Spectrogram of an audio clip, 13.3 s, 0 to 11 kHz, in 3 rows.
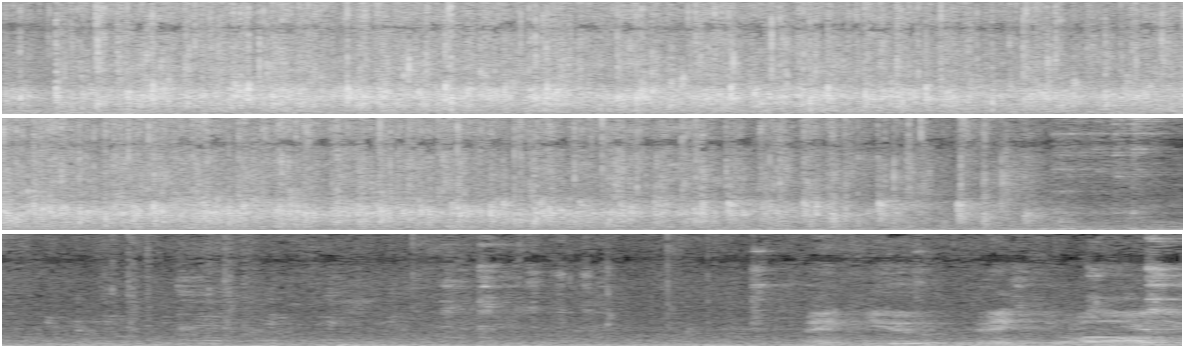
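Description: An audience at a 2019 Presidential Rank Awards ceremony applauds award recipients with loud, sustained clapping that fills most of the clip, then thins out and fades.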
